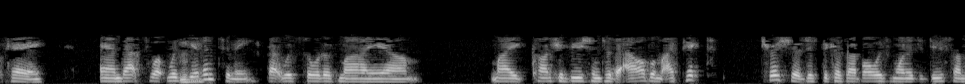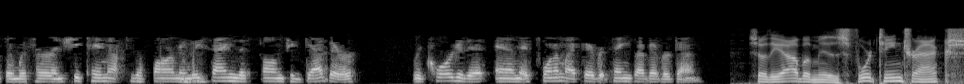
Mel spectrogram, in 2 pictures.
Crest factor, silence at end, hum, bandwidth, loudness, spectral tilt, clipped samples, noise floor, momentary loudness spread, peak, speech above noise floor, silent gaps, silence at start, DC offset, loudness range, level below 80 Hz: 12 dB; 0 s; none; 5.6 kHz; -20 LUFS; -11.5 dB/octave; under 0.1%; -62 dBFS; 6 LU; -6 dBFS; 43 dB; none; 0 s; under 0.1%; 2 LU; -48 dBFS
